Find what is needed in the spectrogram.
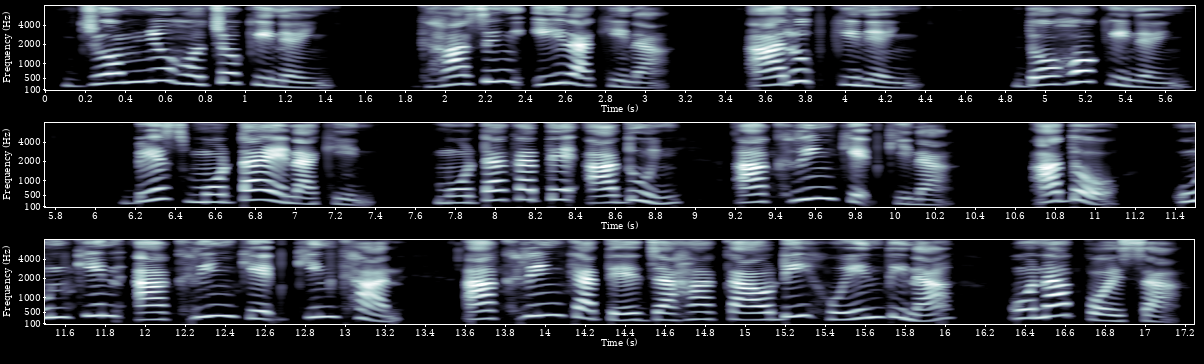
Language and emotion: Santali, neutral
